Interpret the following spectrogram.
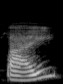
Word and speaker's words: pi: the fourth column of the table so Pi is spelled as pie p i and is read as Pi p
